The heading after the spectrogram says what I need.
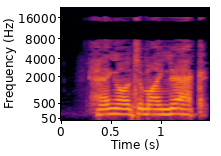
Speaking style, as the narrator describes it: yelled

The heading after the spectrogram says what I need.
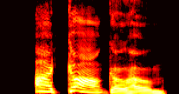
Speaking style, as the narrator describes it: Ginny shouted, angry tears sparkling in her eyes

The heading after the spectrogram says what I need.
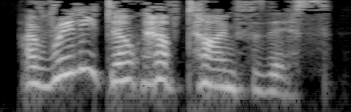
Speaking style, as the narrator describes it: I said crossly

